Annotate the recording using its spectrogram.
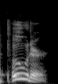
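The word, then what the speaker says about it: Poudre: it up because it's it's spelled p-o-u-d-r-e so I'm like hello yeah I'm like how the hell do you pronounce this the name of this River without screwing it up and I looked it up and it said they were saying pooter on the news it's called it's the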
